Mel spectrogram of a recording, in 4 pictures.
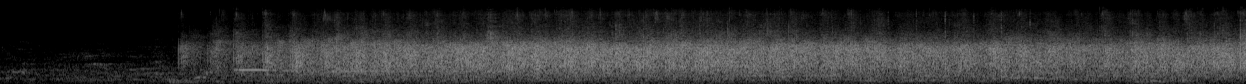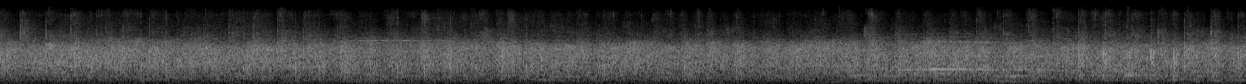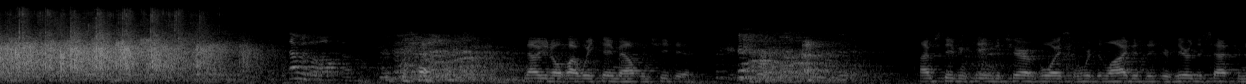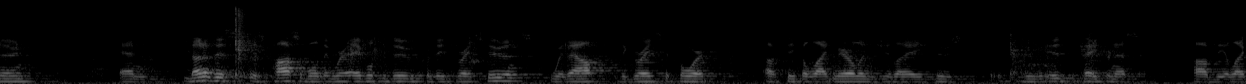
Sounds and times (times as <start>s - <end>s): Speech: 30.2s - 31.9s, 34.1s - 37.8s, 38.6s - 49.8s.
